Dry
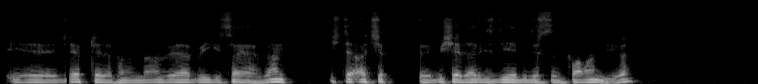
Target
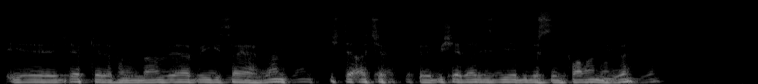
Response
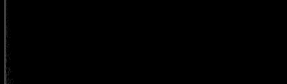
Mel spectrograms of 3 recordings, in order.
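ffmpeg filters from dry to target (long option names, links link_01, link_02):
-filter_complex "[0:a]areverse,acompressor=threshold=-33dB:ratio=6,areverse,asplit=2[link_01][link_02];[link_02]adelay=274.1,volume=-16dB,highshelf=frequency=4000:gain=-6.17[link_03];[link_01][link_03]amix=inputs=2:normalize=0,volume=-1.5dB"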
